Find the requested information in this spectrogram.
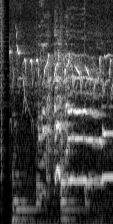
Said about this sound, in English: It was a beautiful morning. Birds were singing.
